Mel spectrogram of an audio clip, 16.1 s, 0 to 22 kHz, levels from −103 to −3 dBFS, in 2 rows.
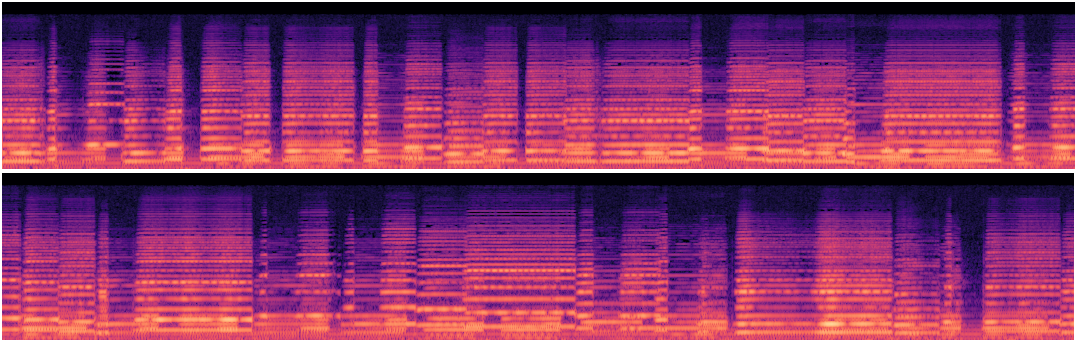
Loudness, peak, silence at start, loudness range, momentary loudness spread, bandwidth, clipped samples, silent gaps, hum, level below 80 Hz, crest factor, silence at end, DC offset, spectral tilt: -24 LUFS; -6 dBFS; 0 s; 2 LU; 6 LU; 12.5 kHz; under 0.1%; none; none; -44 dBFS; 18 dB; 0 s; under 0.1%; -6 dB/octave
